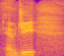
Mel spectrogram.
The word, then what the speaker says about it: Emge: David, how do you pronounce his last name? Emge.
